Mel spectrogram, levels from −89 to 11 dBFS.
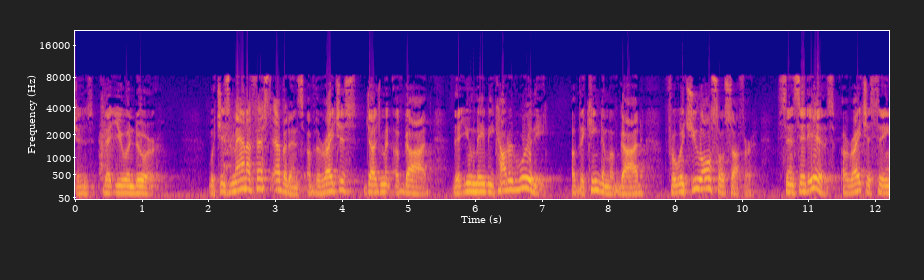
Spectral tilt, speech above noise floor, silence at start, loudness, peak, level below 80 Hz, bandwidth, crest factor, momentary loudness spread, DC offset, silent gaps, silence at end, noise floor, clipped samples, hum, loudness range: -5.5 dB/octave; 25 dB; 0 s; -12 LUFS; 0 dBFS; -40 dBFS; 8.8 kHz; 12 dB; 11 LU; under 0.1%; none; 0 s; -36 dBFS; 0.2%; none; 1 LU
